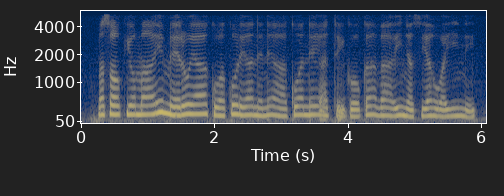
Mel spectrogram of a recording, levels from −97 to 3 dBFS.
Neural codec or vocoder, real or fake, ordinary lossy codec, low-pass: codec, 16 kHz in and 24 kHz out, 1 kbps, XY-Tokenizer; fake; none; 5.4 kHz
